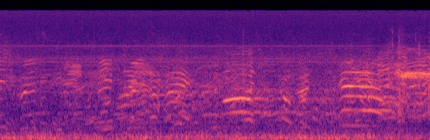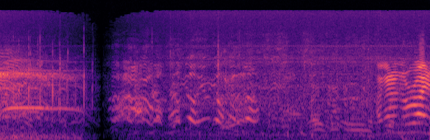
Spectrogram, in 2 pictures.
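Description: Men shouting on a rugby pitch during play, several overlapping calls and no clear words, over a low rumble of wind on the camcorder microphone. About five seconds in the sound cuts out briefly at a break in the recording, then fainter shouts carry on.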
